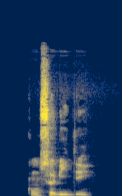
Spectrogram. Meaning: 1. to consolidate (make more solid) 2. to consolidate
- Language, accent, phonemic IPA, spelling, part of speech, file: French, France, /kɔ̃.sɔ.li.de/, consolider, verb, LL-Q150 (fra)-consolider.wav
